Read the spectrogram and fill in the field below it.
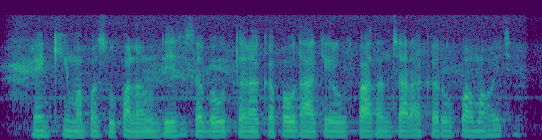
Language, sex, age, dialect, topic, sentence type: Maithili, male, 18-24, Angika, agriculture, statement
